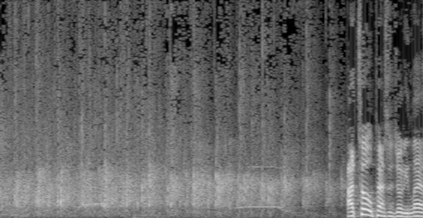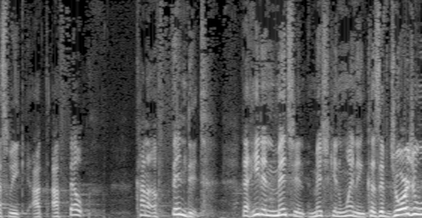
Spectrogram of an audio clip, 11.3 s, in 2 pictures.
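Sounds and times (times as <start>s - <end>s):
church congregation applauding at a morning service: 0.0s - 5.0s
speech: 4.6s - 11.2s.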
